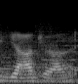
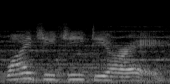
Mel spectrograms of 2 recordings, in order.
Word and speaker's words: Yggdra: I said Yggdra. I say Yggdra. It can't be Yadra. It's Yggdra.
